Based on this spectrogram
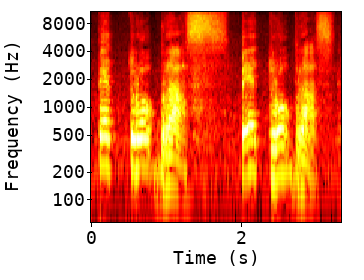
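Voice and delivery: Petrobras very slowly, broken pe-tro-BRAS; sounded out by syllables. Shown as a demonstration. Teacher showing the whole word is pronounced, syllable by syllable. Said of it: "eu estou pronunciando tudo".

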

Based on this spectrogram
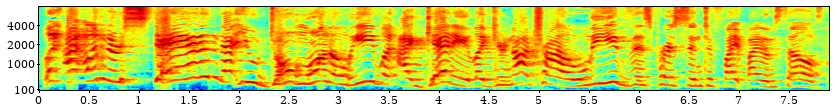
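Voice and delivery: loud, high, insistent argument; exasperated pleading. Real, not acted. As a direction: plead loudly with someone who won't listen. Pleading angrily with the character.

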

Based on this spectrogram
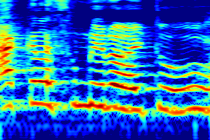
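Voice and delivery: high, loud, drawn-out hushing; real exasperated shout, stretched out; scolding. Real, not acted. Scolding a child to hush.

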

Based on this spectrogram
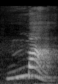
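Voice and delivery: Ma falling; fourth tone ma. Shown as a demonstration. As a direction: drop Ma sharply. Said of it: "So ready?".

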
